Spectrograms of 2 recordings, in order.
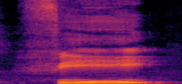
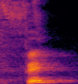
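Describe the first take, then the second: First: The vowel is held long. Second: The vowel is cut short and quick.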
